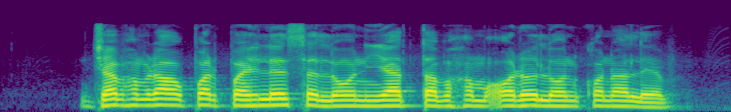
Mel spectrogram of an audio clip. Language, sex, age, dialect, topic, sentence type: Maithili, male, 18-24, Eastern / Thethi, banking, question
